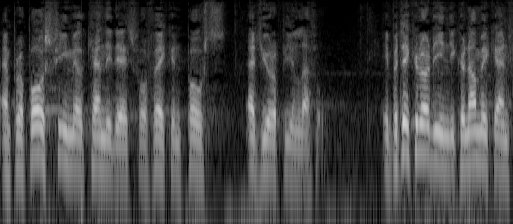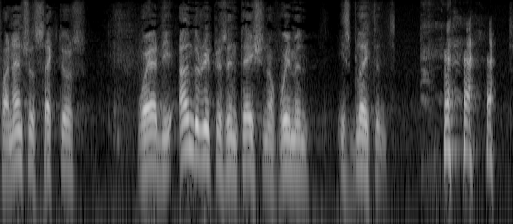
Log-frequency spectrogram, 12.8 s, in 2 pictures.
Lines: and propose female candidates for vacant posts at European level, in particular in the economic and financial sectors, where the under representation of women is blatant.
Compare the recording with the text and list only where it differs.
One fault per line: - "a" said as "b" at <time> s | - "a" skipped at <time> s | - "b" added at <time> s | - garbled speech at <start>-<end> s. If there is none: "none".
none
